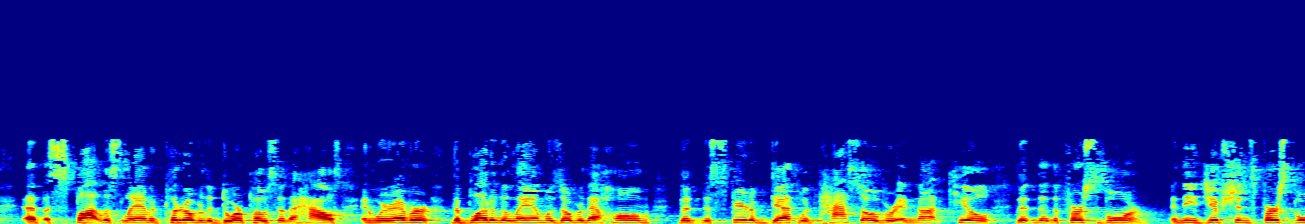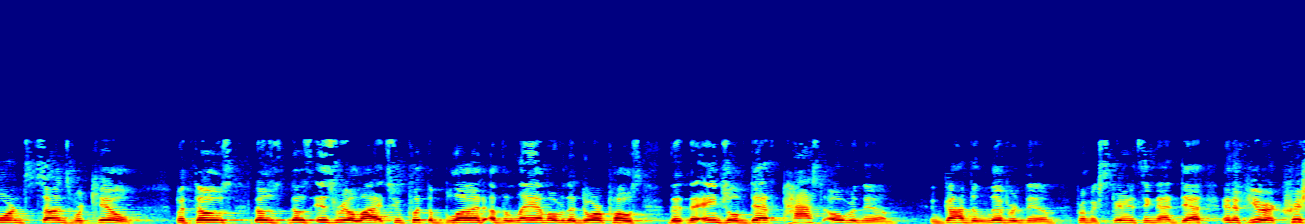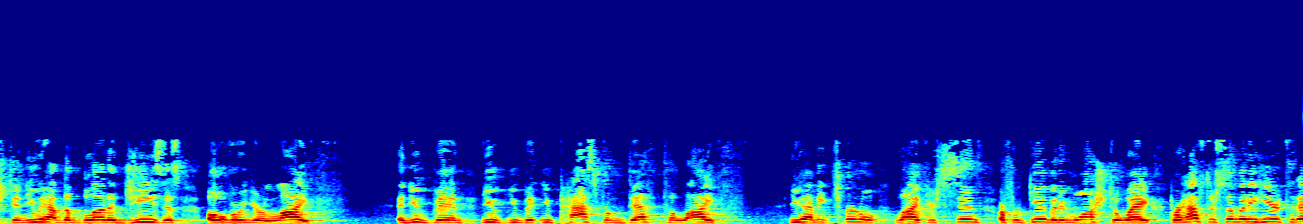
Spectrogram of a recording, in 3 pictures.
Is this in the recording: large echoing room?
yes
